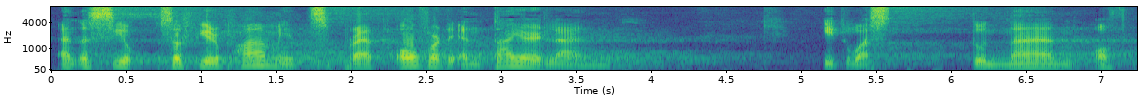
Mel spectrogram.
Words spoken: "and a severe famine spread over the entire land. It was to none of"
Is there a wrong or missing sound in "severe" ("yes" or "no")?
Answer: yes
